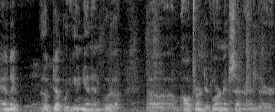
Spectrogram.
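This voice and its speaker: A man with a western Kentucky accent and a fairly low pitch talks at a moderate pace with ordinary pitch variation and big swings in loudness, over noticeable background noise and audible room echo. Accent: western Kentucky Southern US. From US South. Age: 80s+. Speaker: war veteran. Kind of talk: interview. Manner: halting, many fillers.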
